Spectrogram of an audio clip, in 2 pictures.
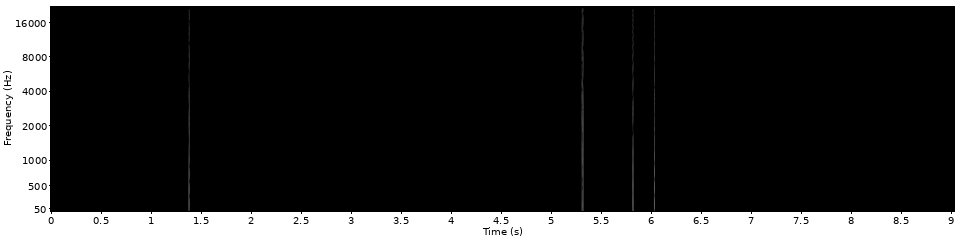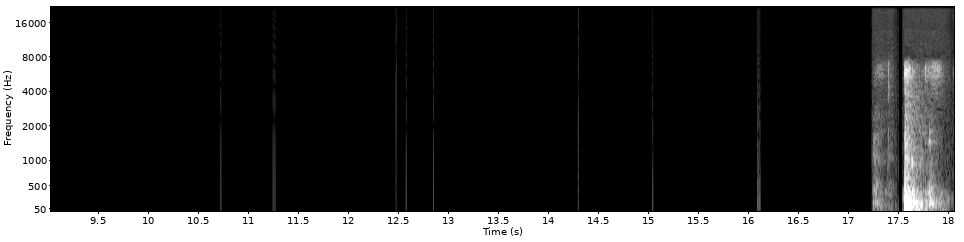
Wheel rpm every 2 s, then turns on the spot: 0, 0, 0, 0, 0, 0, 0, 0, 0.
none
